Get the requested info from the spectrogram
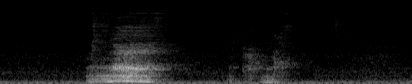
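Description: Dogo Argentino giving short vocal sounds while playing tug of war with a rope toy: one loud call lasting under a second about a second in, and a shorter, quieter one a little later.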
